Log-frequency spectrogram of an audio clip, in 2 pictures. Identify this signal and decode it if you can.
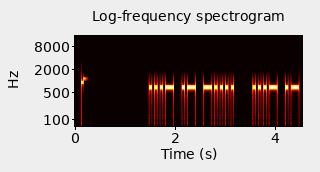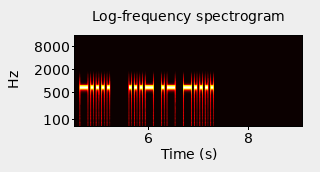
Morse code, heard as a keyed tone, about 22 wpm, 700 Hz. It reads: VA6 VA6 VA6
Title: Callsign Prefixes for Top 25 DXCC - Repeated 3x - 22wpm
